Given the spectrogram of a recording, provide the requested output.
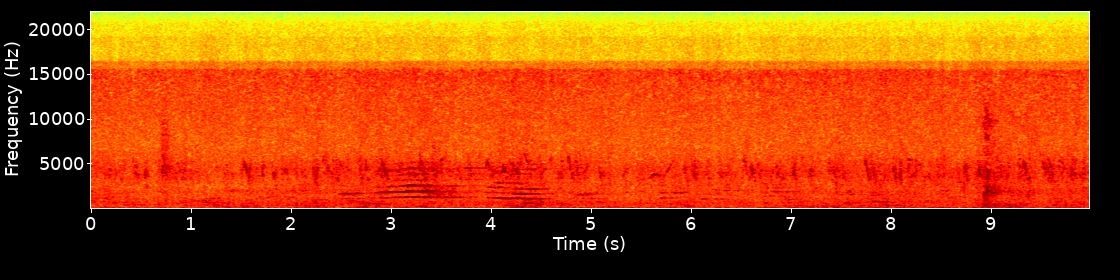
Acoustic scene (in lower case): residential area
